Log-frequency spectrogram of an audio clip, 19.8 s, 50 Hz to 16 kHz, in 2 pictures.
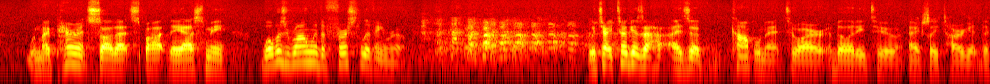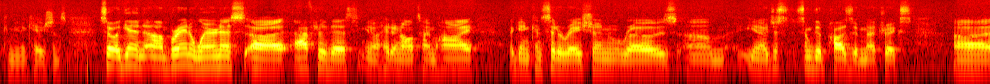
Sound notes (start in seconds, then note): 4.2 laugh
